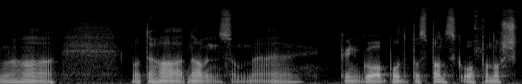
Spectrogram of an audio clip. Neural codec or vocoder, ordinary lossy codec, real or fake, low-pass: none; AAC, 64 kbps; real; 14.4 kHz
